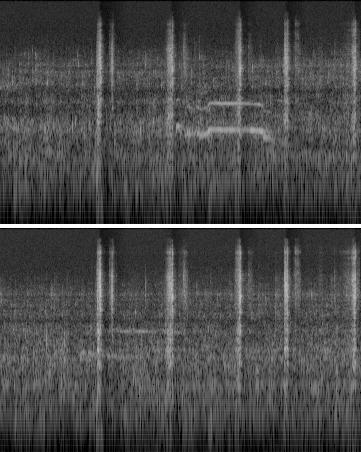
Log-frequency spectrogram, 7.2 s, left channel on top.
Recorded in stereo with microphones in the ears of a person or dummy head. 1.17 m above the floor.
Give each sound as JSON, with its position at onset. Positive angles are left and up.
{"t": 1.9, "sound": "scissors", "side_deg": -5, "distance_m": 0.5}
